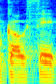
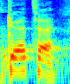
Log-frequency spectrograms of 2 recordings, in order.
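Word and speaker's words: Goethe: johan wolfgang van gotta don't pronounce his name gothi people think you're not well educated what does gerta write about the jews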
